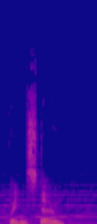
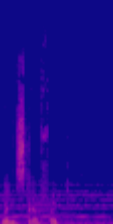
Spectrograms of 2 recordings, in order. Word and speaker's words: Winston: I'm going to spell that as Windstone, but he's going to get very, very upset whenever someone says it as a Windstone, because it's Winston.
